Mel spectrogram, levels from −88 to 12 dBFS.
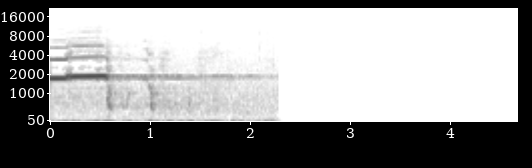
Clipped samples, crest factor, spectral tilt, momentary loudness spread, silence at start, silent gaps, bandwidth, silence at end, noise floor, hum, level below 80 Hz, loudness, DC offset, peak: under 0.1%; 14 dB; 1 dB/octave; 27 LU; 0 s; none; 9.8 kHz; 3.65 s; under -90 dBFS; none; -72 dBFS; -20 LUFS; under 0.1%; -14 dBFS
